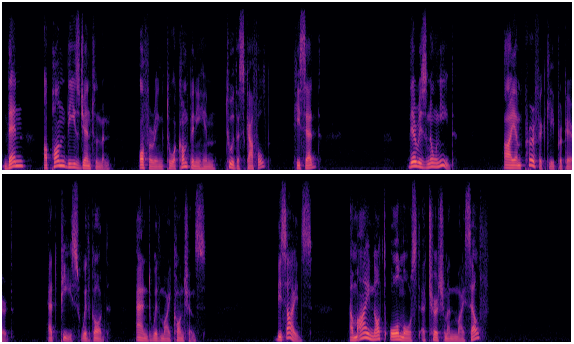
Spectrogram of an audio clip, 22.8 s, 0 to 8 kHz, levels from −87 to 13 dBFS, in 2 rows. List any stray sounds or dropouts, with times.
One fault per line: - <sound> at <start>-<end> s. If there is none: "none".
none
